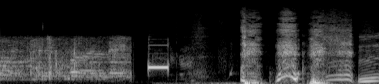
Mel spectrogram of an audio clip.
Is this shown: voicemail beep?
yes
